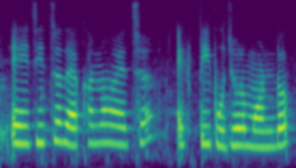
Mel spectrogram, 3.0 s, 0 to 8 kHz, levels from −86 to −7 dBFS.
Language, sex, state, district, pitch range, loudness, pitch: Bengali, female, West Bengal, Malda, 285-325 Hz, -21 LUFS, 310 Hz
